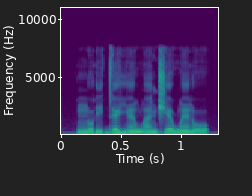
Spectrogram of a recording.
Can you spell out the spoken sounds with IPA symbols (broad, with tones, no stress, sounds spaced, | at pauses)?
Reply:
n o˧ ɾ i˧ d ɛ˦ j ɛ̃˦˨ w ã˨˦ d͡ʒ ɛ˦ w ɛ̃˦˨ ɾ o˧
